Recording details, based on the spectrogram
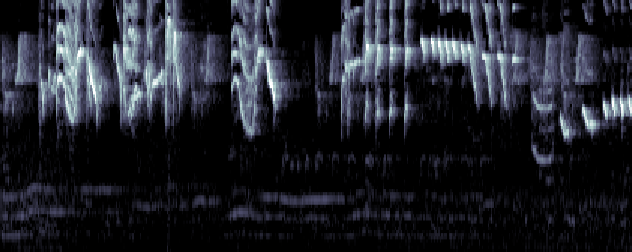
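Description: An orange-headed thrush sings a loud, varied song of high swooping whistles and twitters, ending in a fast run of repeated sharp notes. A faint low hum sits underneath.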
